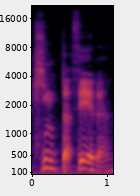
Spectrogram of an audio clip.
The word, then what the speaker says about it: quinta-feira: But the only difference is Thursday, Quinta-feira, has an I-N right there.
